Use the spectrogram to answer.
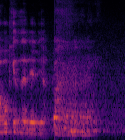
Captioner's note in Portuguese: risos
